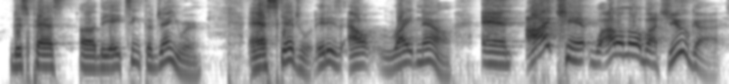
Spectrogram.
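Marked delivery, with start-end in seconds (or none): 4.8-7.2 dripping sarcasm about the book; sarcastic. Acted. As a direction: fake excitement you clearly don't mean. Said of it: "I am lying, of course".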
